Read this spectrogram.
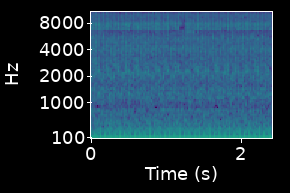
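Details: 2004 VW Jetta TDI BEW diesel, after JB Weld repair of a leaking vacuum pump nipple restored 20–25 inHg vacuum: even, steady diesel clatter at idle with regular firing pulses, no hiss or misses; normal idle.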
